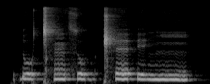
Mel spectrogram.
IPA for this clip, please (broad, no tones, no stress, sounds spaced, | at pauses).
ɗ o ǀʰ ɛ̃ s o b ǁʰ ɛ ʔ e ŋ ĩ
